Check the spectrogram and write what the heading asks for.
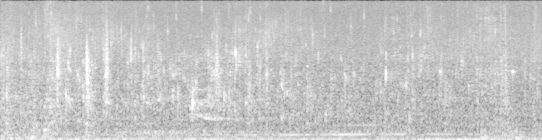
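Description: Faint water sounds: small drips and trickles with scattered light ticks, over a low steady hum.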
